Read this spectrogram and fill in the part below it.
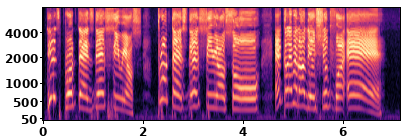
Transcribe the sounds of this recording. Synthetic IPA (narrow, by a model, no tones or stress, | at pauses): dispɹotɛsdesiɹiɔs | pɹotɛsdɛsiɹiɔsto | ɛklemĩnadeʃutfɔʔɛ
